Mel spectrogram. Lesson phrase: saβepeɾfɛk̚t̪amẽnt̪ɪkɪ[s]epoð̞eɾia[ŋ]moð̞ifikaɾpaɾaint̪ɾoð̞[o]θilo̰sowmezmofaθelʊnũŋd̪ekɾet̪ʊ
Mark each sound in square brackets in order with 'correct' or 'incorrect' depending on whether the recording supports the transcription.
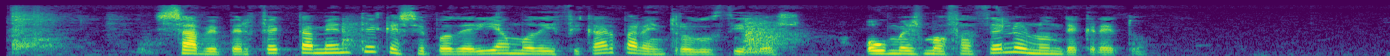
correct, correct, incorrect: u

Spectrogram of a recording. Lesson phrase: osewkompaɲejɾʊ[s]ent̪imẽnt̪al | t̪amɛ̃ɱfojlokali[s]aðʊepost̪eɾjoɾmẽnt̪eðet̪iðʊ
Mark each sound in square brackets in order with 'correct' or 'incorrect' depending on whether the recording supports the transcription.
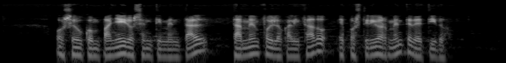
correct, incorrect: θ

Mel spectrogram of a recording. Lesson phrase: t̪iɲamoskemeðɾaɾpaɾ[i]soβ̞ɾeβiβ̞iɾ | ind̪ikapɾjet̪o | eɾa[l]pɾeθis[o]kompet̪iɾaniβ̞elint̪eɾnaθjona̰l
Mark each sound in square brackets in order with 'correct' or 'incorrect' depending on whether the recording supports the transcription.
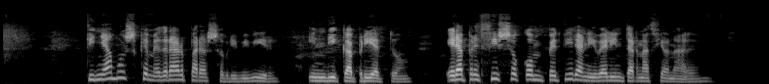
incorrect: a, incorrect: none, correct

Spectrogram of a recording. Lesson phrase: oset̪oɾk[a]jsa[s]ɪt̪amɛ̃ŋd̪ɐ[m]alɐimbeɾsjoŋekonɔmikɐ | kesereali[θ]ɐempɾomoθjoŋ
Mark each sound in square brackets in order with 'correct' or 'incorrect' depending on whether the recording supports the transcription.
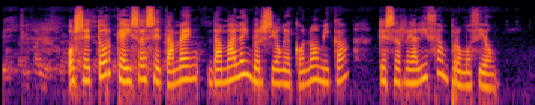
incorrect: e, correct, correct, correct

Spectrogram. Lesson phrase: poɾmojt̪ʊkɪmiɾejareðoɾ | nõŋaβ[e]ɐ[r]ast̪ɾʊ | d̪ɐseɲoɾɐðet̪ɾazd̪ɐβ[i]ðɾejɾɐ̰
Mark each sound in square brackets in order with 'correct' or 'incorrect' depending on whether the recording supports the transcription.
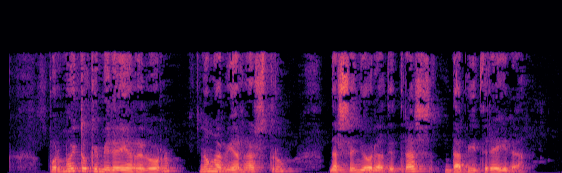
incorrect: i, correct, correct

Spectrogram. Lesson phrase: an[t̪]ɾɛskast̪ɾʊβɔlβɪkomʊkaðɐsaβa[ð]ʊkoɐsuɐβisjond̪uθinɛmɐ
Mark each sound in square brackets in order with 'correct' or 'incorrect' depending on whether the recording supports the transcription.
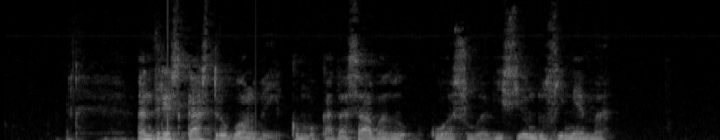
incorrect: d̪, correct

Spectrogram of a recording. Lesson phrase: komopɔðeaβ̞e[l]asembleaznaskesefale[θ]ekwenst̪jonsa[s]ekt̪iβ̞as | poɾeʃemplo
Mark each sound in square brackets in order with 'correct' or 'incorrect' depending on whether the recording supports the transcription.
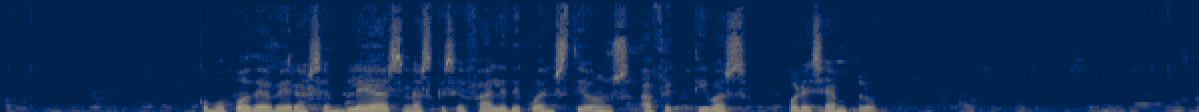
incorrect: ɾ, incorrect: ð, incorrect: f

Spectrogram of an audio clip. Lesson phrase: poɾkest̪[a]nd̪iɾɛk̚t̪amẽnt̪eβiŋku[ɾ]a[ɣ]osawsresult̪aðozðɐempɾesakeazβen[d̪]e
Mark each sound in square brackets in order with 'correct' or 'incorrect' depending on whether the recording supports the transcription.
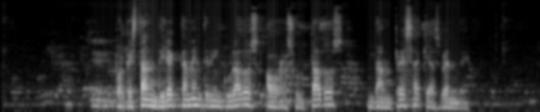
correct, incorrect: l, incorrect: ð, correct

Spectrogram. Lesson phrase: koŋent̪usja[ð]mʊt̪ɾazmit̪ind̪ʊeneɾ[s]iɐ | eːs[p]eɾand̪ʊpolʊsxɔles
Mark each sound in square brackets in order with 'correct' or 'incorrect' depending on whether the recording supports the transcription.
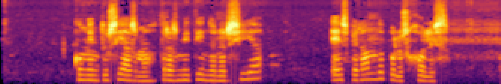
incorrect: z, incorrect: ʃ, correct

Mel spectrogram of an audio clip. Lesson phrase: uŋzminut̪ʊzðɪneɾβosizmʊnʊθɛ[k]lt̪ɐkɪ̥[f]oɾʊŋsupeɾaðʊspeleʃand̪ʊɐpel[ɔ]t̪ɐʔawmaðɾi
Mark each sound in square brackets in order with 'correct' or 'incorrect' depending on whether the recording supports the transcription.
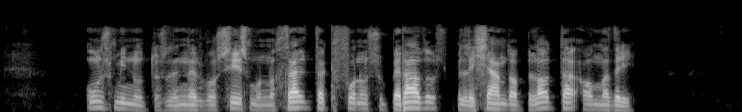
incorrect: none, correct, correct

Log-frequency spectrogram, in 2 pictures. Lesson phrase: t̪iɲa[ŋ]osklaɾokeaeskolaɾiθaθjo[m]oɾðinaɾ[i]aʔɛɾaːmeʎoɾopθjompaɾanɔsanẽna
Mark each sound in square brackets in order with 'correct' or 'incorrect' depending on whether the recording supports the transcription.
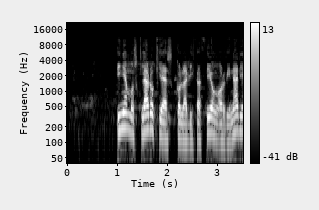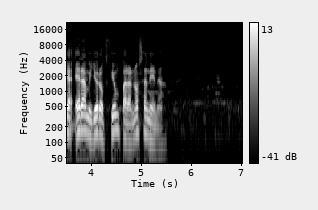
incorrect: m, incorrect: ŋ, incorrect: j

